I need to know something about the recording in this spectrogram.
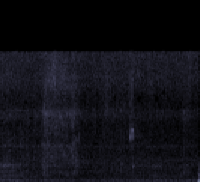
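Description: Faint, steady room tone with no distinct sound.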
